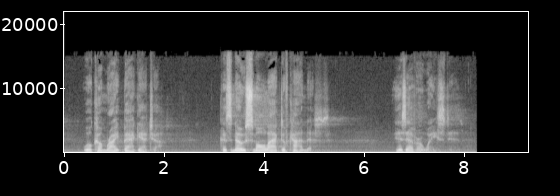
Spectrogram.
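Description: A middle-aged woman speaks with animation into a microphone.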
